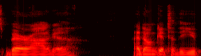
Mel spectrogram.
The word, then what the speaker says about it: Baraga: conditions likely hi Dylan someone corrected me it's Baraga I don't get to the up often but thank you yeah if we don't pronounce something correctly in the up or in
